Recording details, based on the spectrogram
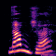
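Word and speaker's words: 남자: word number 124 this is pronounced as a two-syllable word the first syllable is num the second syllable is pronounce it with me namja is simply the korean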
